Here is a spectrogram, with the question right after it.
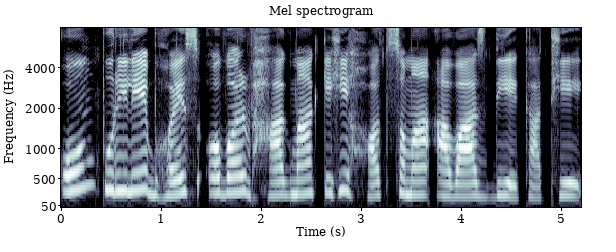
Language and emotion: Nepali, neutral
